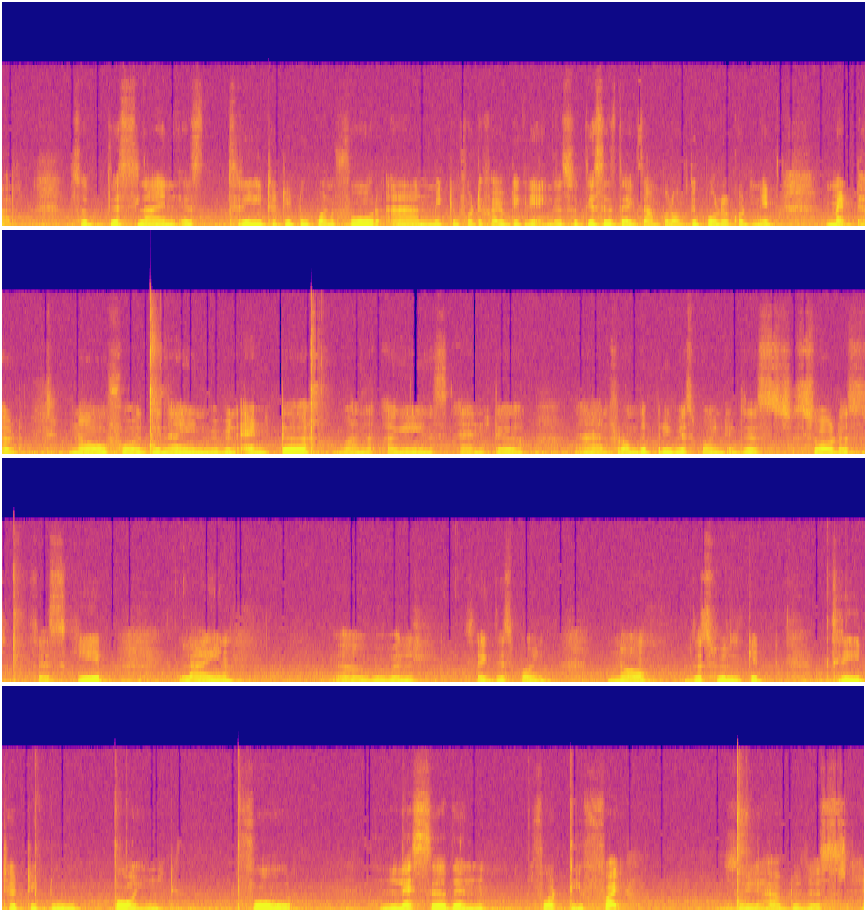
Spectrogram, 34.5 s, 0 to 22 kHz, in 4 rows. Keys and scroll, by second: 0.7 Return, 10.4 Escape, 17.7 Return, 25.9 Escape, 33.5 typing.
